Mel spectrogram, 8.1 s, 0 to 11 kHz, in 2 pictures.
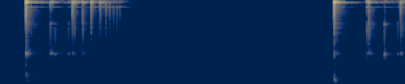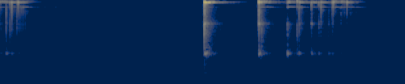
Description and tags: BLLTShel 30CAL BULLET DROP MP
Field recording of a .30 caliber bullet being dropped. This sound was recorded at On Target in Kalamazoo, MI.
The sample itself is much cleaner.
30caliber, gun, m1garand, grand, garand, firearm, rifle, bullet, casing, drop, caliber, 30, ping, m1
